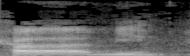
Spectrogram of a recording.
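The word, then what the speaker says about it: حم: دا تلفظ بیا داسې ونه کړي چې حامیم، دا میم نه راټینګېږي لکه د الف لام میم، دا چې دي پر هغه خو شت شته الف لام میم ویل کیږي،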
